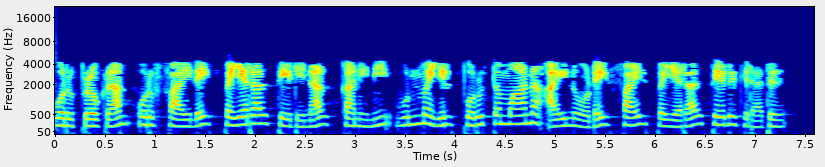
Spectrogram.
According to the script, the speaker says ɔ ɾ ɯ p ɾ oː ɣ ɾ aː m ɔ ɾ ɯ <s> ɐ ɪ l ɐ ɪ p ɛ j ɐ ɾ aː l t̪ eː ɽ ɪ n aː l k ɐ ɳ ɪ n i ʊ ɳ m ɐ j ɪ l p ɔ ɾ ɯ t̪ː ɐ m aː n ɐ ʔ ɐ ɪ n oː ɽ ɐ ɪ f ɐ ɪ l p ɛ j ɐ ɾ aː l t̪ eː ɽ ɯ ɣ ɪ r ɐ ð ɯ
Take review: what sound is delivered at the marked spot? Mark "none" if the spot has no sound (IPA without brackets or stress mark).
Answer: f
